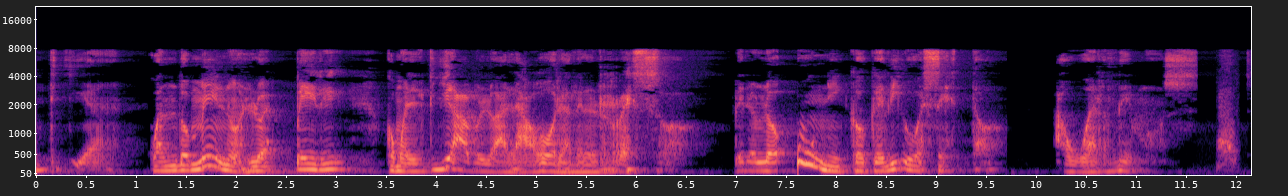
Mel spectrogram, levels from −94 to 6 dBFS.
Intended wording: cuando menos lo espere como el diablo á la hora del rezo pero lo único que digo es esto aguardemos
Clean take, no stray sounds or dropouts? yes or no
no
